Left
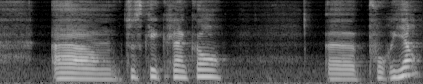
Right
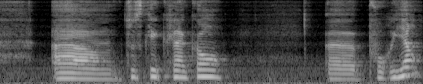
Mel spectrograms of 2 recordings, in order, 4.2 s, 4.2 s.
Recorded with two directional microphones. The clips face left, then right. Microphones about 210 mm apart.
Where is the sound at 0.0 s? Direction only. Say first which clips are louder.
Left 1 dB; 55° left (ahead or behind).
